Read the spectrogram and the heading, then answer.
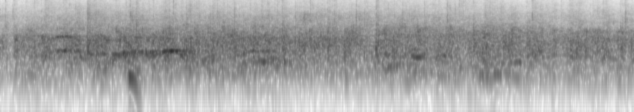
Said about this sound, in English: I mean, they're on the front rows here. Yes. We need to give them a clap.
